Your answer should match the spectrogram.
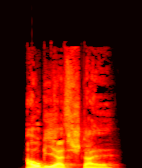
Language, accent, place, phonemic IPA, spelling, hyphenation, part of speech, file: German, Germany, Berlin, /ˈaʊ̯ɡi̯asˌʃtal/, Augiasstall, Au‧gi‧as‧stall, noun, De-Augiasstall.ogg
- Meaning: 1. Augean stable 2. pigsty, Augean stables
